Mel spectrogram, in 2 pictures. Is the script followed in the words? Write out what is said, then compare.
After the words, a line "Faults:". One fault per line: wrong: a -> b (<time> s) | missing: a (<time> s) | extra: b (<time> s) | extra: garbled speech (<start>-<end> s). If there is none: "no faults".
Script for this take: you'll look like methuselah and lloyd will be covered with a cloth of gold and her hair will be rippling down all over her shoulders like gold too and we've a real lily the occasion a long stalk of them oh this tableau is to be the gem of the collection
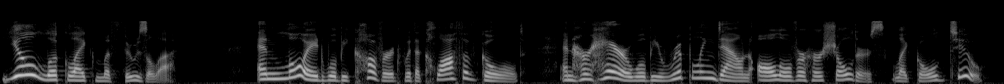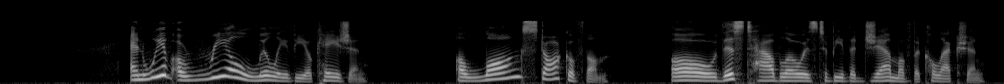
you'll look like methuselah and lloyd will be covered with a cloth of gold and her hair will be rippling down all over her shoulders like gold too and we've a real lily the occasion a long stalk of them oh this tableau is to be the gem of the collection
Faults:
no faults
